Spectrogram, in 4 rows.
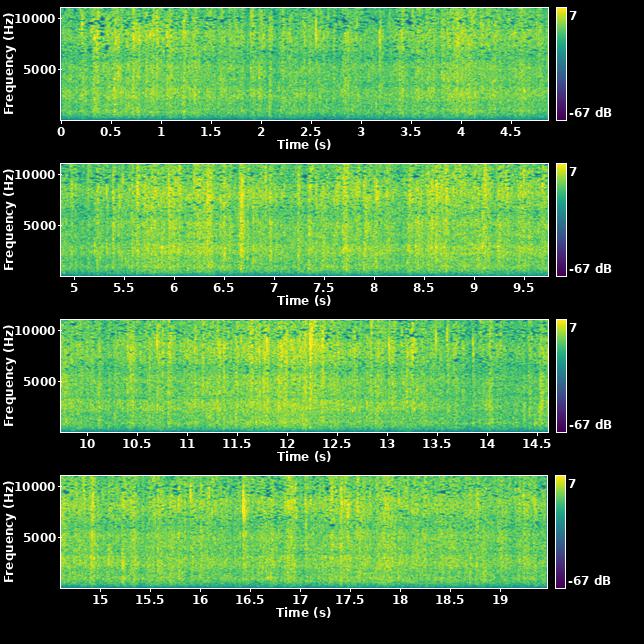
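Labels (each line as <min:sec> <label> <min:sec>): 0:00.0 The monotonous sound of heavy rain splashing on a roof. 0:19.5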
